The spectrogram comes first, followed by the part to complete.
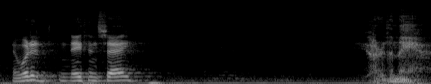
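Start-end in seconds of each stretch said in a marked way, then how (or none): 3.6-4.2 much lower, quiet and weighty; grave accusation. Retold or imitated. Nathan accusing David, low and grave. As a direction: drop the voice and point the finger.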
